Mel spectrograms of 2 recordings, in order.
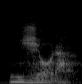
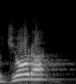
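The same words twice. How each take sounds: First: Softer, hushed word; hushed weeping word. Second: Louder, pressing on llora; rising preaching emphasis. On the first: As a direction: let the word fall away quietly. Christ weeps, said softly. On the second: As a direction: push llora forward strongly. Repeated word said louder. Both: Real, not acted.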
